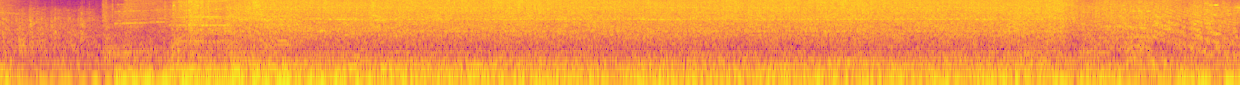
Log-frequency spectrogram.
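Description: An energy weapon fires with a buzzing crackle.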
